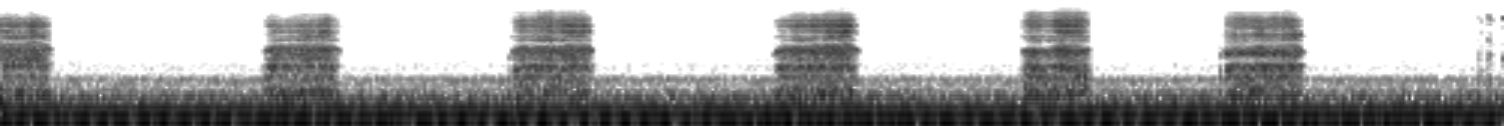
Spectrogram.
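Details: Inside a monitored wild barn owl nest box, a pair beside their young; six loud breathy screeches, each roughly a third of a second, spaced about a second apart, with continuous low hum.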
